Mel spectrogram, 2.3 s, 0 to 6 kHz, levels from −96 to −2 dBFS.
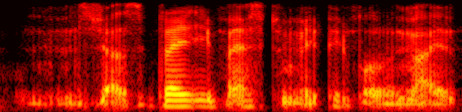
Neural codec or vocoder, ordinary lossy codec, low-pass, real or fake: autoencoder, 44.1 kHz, a latent of 192 numbers a frame, MeloTTS; Opus, 32 kbps; 5.4 kHz; fake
